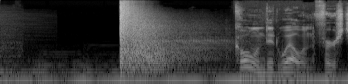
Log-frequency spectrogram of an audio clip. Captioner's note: gun fire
